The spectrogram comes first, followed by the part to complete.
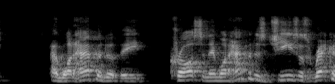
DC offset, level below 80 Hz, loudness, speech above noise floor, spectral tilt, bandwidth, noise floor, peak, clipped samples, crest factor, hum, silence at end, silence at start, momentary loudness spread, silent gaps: under 0.1%; -86 dBFS; -24 LUFS; 40 dB; -3 dB/octave; 10 kHz; -64 dBFS; -8 dBFS; under 0.1%; 18 dB; none; 0 s; 0.5 s; 8 LU; 1.63-1.68 s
